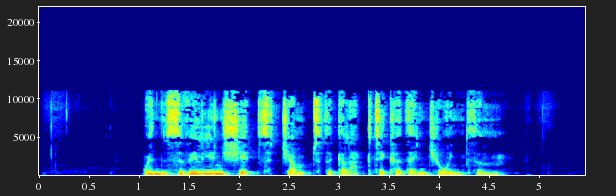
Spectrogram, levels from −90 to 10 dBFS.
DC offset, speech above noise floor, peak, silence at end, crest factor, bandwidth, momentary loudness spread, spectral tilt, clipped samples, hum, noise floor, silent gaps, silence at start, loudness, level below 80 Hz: under 0.1%; 52 dB; -4 dBFS; 0.85 s; 22 dB; 11.5 kHz; 14 LU; -3.5 dB/octave; under 0.1%; none; -75 dBFS; none; 1.05 s; -22 LUFS; -66 dBFS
